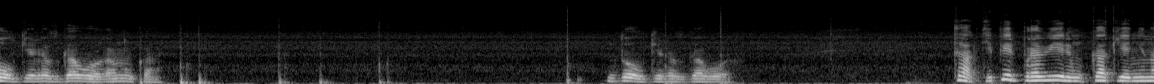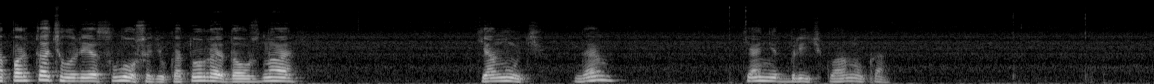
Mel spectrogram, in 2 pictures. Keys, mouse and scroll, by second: 10.9-20.4 drag, 21.8 middle click.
